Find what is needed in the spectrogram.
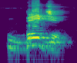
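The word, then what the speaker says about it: bridge: जी आता है, तो ऐसे शब्दों में डी साइलेंट रहता है। बी आर आई डी जी ई, इसको हम क्या पढ़ेंगे? ब्रिज, ब्रिज।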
